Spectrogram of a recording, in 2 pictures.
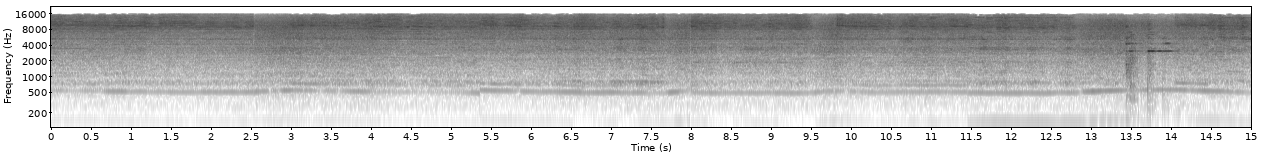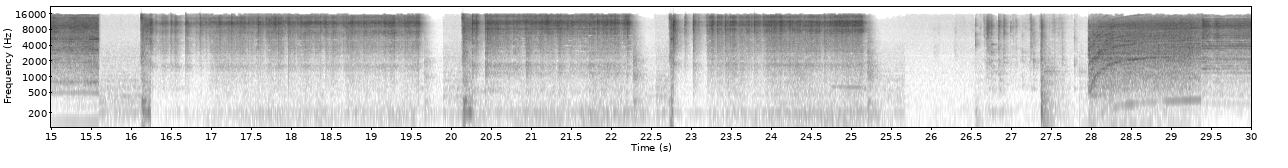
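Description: Angle grinder grinding steel for about 15 seconds, a steady hiss with a wavering tone. Then a MIG welder crackling in short runs with pauses between them. Near the end, an abrasive metal chop saw's motor spins up to speed and starts cutting steel flat bar.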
